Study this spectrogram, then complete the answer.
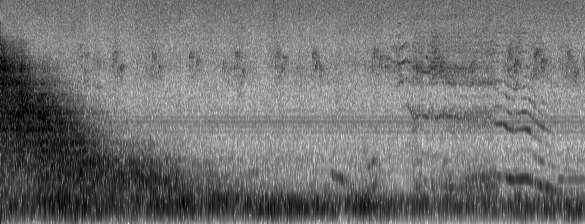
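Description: Stormy thunder-like rumble in a children's theatre play, a broad low roar that swells at the start and rolls on steadily for the whole stretch, loud and close, with faint whistling, wind-like tones drifting above.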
